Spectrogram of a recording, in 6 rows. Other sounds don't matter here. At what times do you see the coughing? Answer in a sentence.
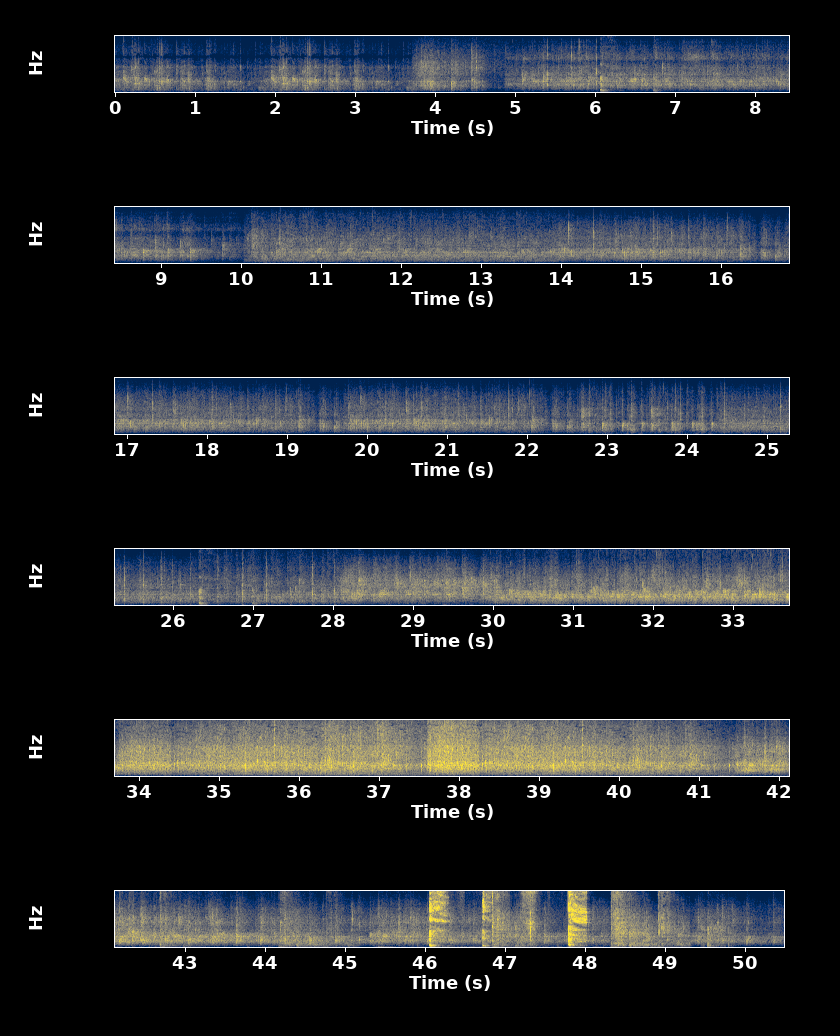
You can hear the coughing from 6.0 to 6.8 s, from 26.3 to 27.6 s and from 46.0 to 48.0 s.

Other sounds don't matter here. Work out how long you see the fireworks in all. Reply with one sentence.
The fireworks can be heard for 10 seconds in total.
